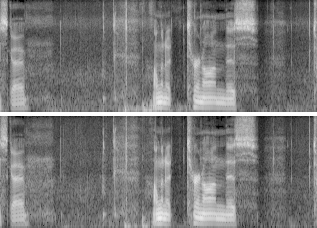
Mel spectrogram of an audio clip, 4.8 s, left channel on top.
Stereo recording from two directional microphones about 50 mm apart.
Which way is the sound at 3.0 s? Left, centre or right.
Centre.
